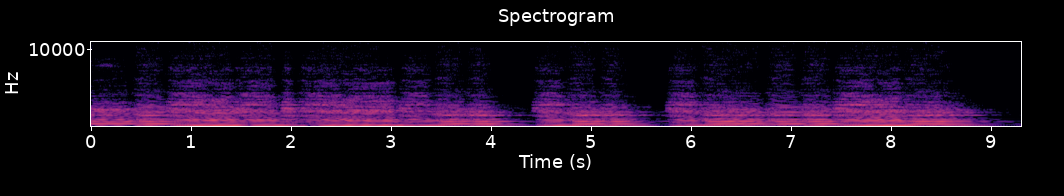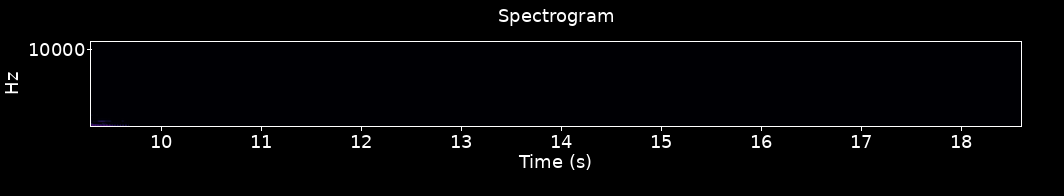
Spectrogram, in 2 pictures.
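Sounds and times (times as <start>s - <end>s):
violoncello: 0.0s - 9.1s.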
